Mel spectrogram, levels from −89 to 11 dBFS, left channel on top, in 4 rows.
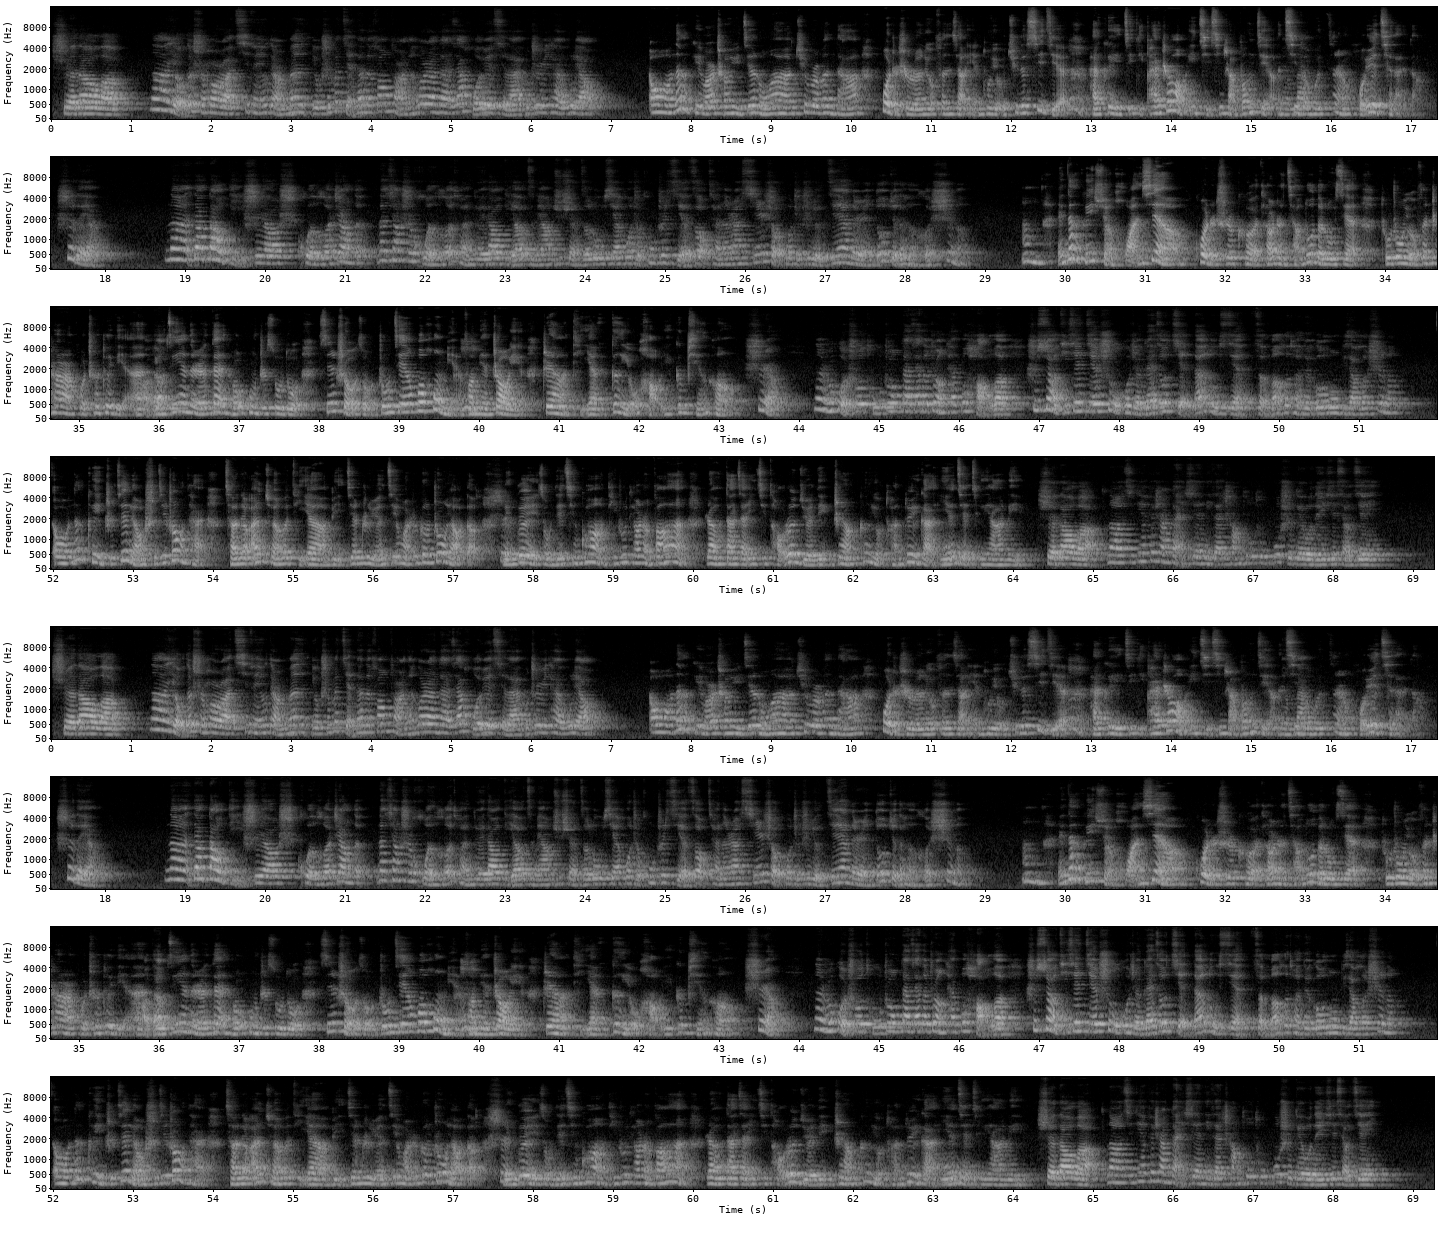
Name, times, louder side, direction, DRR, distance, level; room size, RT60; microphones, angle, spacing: voice 1, 0.0-0.8 1.2-6.8 12.7-12.9 15.3-15.7 17.4-17.9 18.7-28.7 35.8-36.1 39.8-40.0 43.3-43.7 44.2-51.5 57.4-57.7 63.1-63.5 64.3-68.5, right 1 dB, 65° right, 0 dB, 1.2 m, -28 dB
voice 2, 7.5-17.1 29.4-43.3 52.0-64.1, left 2 dB, 90° left, 3 dB, 0.9 m, -27 dB
7.4 x 3.0 x 2.3 m, 0.79 s
head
